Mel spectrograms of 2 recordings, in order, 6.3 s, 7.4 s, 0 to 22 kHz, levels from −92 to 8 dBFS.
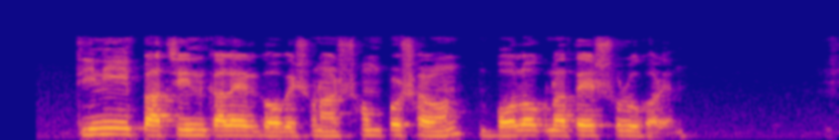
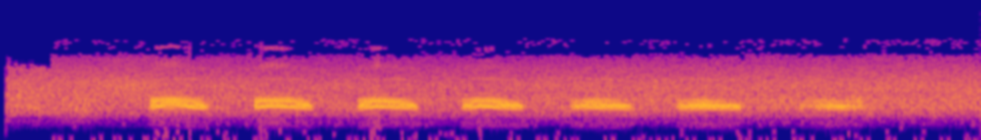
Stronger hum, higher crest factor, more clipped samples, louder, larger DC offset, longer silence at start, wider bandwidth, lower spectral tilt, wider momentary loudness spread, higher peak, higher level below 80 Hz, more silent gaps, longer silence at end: neither; about the same, 14 dB vs 12 dB; neither; about the same, -15 LUFS vs -13 LUFS; neither; first, 0.6 s vs 0.05 s; about the same, 7.6 kHz vs 7 kHz; first, -6.5 dB/octave vs 5 dB/octave; about the same, 10 LU vs 10 LU; about the same, -2 dBFS vs -2 dBFS; about the same, -58 dBFS vs -60 dBFS; neither; first, 1.25 s vs 0 s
